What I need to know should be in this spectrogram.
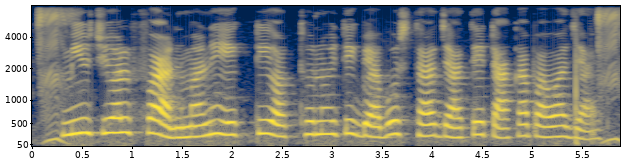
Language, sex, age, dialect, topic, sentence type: Bengali, female, <18, Standard Colloquial, banking, statement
